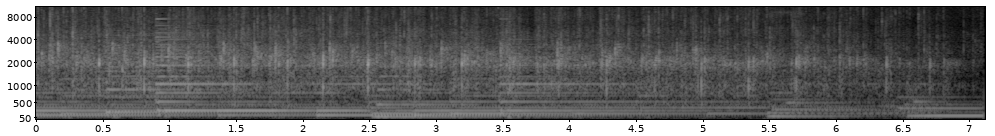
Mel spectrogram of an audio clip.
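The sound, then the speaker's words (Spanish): An audience claps steadily and densely as a strong round of applause to the Lord, over sustained keyboard chords that shift pitch every couple of seconds, the applause and music holding at an even, moderately loud level throughout. “¿Puedes dar un fuerte aplauso al Señor, al Dios fiel, maravilloso, que tenemos?”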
